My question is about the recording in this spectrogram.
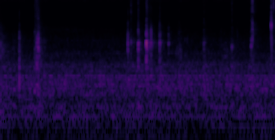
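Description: Faint handling of tarot cards: scattered light clicks and snaps of card stock, a small cluster of them about halfway through and a few more near the end, as a card is drawn and laid on the table.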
